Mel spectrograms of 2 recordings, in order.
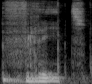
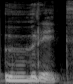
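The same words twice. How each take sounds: First: Vreet starting with a clear v; vreet, lower demo word opening on v. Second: Vreet opening on a rounded w; wrong w before r. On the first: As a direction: say vreet with buzzing v before r. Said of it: "on prononce comme un V". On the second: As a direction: say vreet as oo-reet. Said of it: "Au lieu de vreet". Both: Shown as a demonstration.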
